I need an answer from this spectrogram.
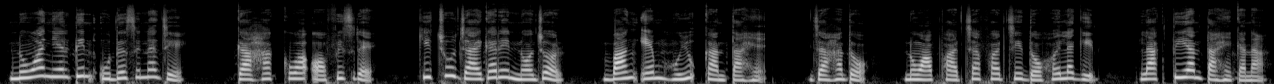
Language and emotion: Santali, sad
